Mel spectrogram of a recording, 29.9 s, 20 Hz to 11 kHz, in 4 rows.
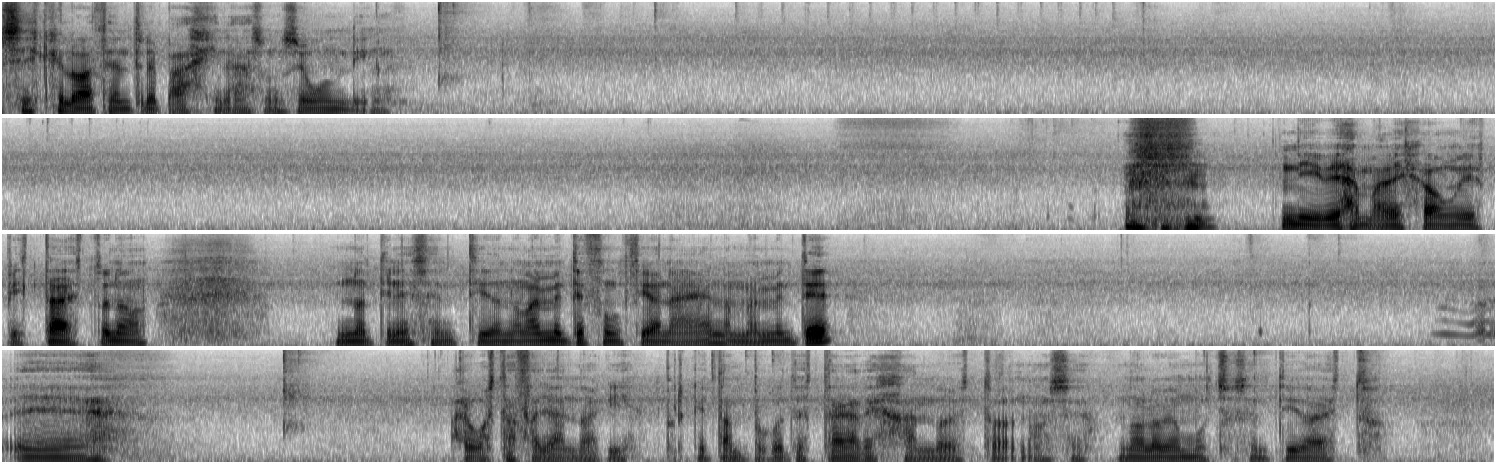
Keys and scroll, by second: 3.3 Return, 7.5 Return, 8.9 Return, 10.6 Return, 11.7 Return, 26.0 space.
